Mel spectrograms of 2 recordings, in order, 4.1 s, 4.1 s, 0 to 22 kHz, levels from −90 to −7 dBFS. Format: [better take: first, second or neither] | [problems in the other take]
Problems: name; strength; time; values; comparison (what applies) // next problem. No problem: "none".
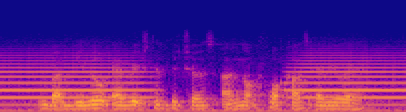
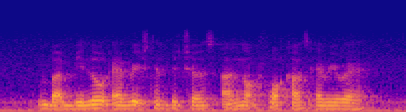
second | background sound (Brass instrument); 3 dB below the speech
